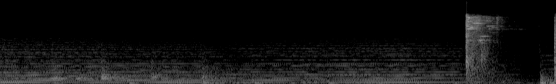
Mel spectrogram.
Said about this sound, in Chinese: 蓝静怡又拿起花架上的紫兰插花瓶摔向地面，然后气呼呼的坐了下来。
